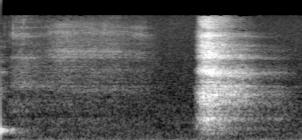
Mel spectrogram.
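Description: A woman's short, audible intake of breath about one and a half seconds in, after a second of quiet.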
